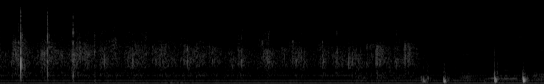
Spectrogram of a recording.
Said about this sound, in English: Give a round of applause, if you would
